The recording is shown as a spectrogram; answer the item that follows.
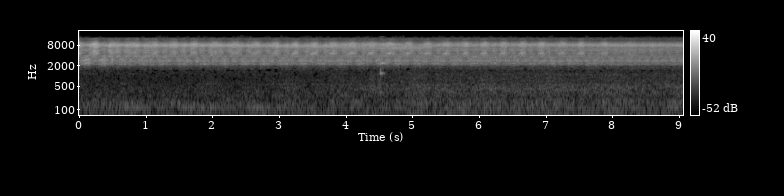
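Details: Loud, shimmering cicada buzz from a summer in Japan, an even high-pitched drone with a slight pulsing texture and one small tick near the middle.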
